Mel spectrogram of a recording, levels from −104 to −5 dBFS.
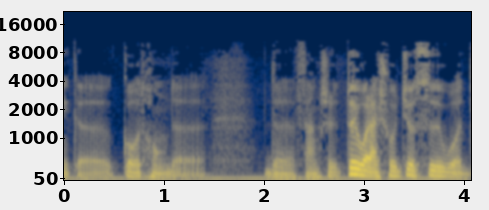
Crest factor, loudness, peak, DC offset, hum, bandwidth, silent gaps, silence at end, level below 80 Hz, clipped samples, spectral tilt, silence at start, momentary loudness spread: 20 dB; -24 LUFS; -4 dBFS; under 0.1%; none; 10.5 kHz; none; 0 s; -40 dBFS; under 0.1%; -7 dB/octave; 0 s; 18 LU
